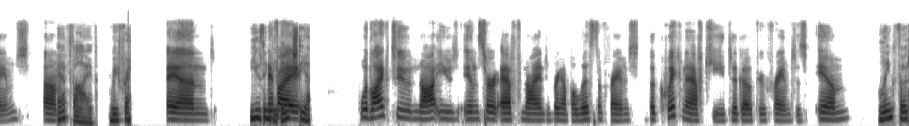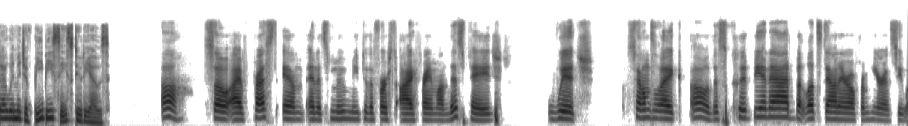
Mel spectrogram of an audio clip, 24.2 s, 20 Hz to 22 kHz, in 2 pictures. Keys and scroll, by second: 10.1 m.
